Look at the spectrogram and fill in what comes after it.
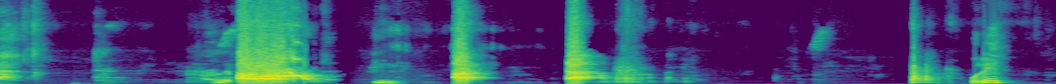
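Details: Pet Aspin, a Philippine native dog, possibly Max or Poly, during a bath-time challenge at home: several loud, sharp single barks spaced about a second apart, mixed with people talking and short whiny vocal sounds.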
